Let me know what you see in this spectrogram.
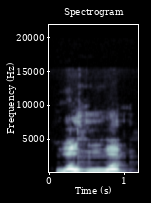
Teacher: یہاں پہ جو ہاں ہے وہو میں اس ہا کو انتہائی نرم سے ادا کرنا ہے، گہرائی سے نہیں ادا کرنا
